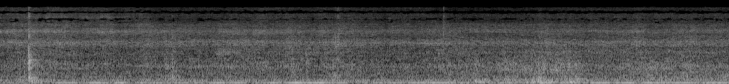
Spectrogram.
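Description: Steady low hum of an idling engine, with one sharp knock near the start as a plastic crate is set down on the truck's metal bed.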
